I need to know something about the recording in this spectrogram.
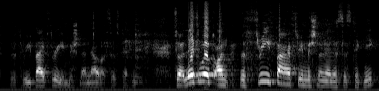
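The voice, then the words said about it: American accent. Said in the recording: “You can almost hear my American accent coming out.”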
